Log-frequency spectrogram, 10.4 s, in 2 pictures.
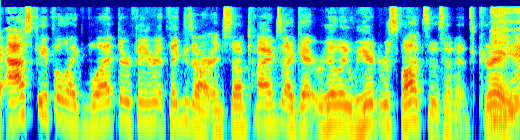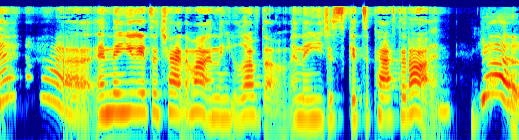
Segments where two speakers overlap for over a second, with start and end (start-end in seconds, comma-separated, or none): none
